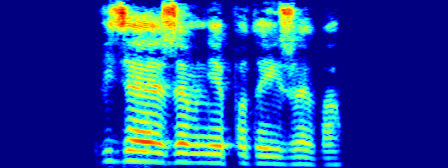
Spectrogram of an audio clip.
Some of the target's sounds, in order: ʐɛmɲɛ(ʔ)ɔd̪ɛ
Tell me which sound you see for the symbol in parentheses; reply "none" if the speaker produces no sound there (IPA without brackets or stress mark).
p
